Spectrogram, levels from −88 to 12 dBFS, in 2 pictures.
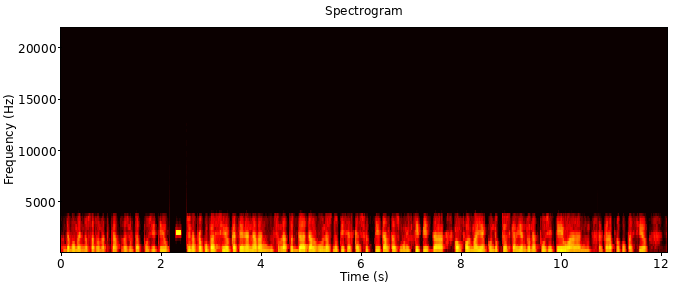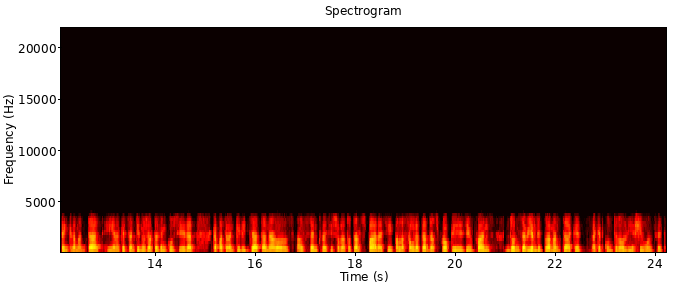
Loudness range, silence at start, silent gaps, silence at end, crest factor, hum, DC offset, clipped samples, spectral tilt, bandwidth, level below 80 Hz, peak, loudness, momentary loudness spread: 5 LU; 0.05 s; 2.16-2.28 s, 2.43-2.48 s; 0.1 s; 22 dB; none; under 0.1%; under 0.1%; -6 dB/octave; 3.9 kHz; -58 dBFS; -4 dBFS; -26 LUFS; 10 LU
